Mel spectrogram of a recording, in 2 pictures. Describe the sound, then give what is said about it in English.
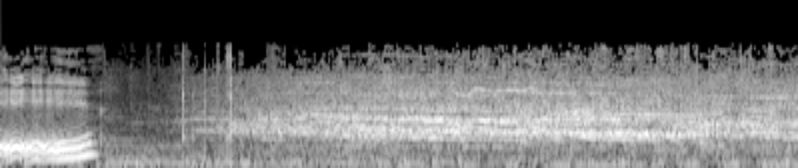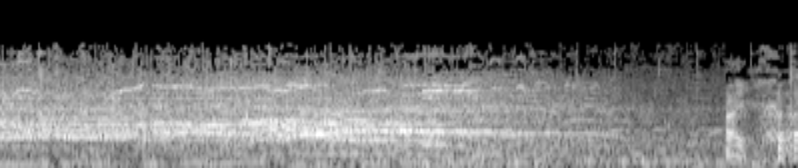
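A crowd applauds and cheers with whoops, the sustained roar holding steady for many seconds before fading away near the end. “Ayan, palakpakan natin ang ating mga sarili.”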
